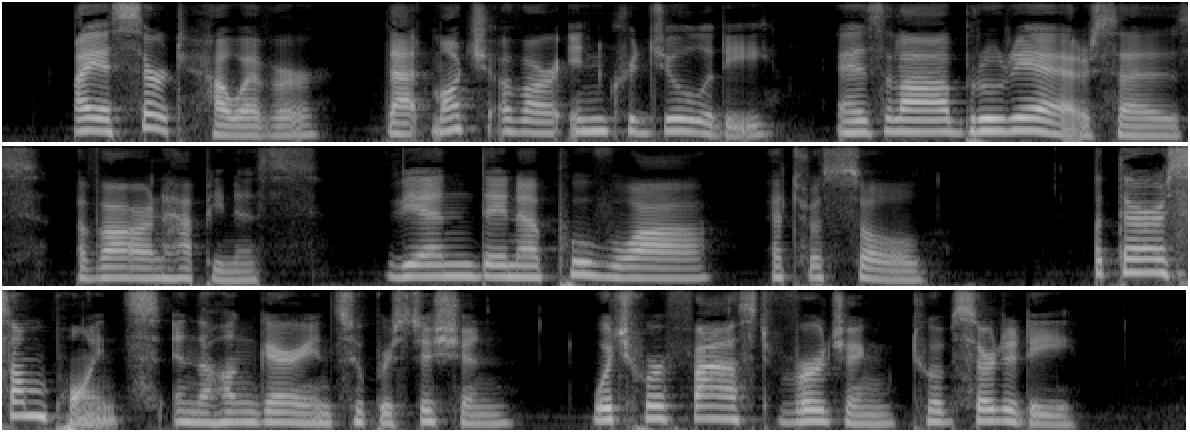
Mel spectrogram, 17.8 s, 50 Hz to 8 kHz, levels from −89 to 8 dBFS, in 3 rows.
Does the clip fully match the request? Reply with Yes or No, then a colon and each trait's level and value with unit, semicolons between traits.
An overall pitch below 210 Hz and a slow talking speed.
Yes: medium, 185 Hz; slow, 120 wpm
